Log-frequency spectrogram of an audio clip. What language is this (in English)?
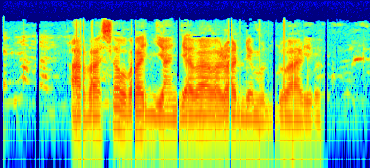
Ganda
